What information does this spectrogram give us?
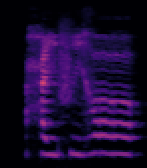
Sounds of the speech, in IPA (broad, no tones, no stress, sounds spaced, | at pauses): ħ i f i ɣ ɔ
